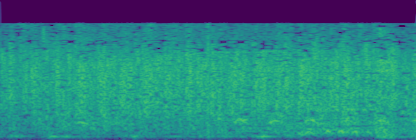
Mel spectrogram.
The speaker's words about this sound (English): Now, if it weren't for the folks at registration, none of you would have been able to get into the door. So, so I'd like to give a round of applause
